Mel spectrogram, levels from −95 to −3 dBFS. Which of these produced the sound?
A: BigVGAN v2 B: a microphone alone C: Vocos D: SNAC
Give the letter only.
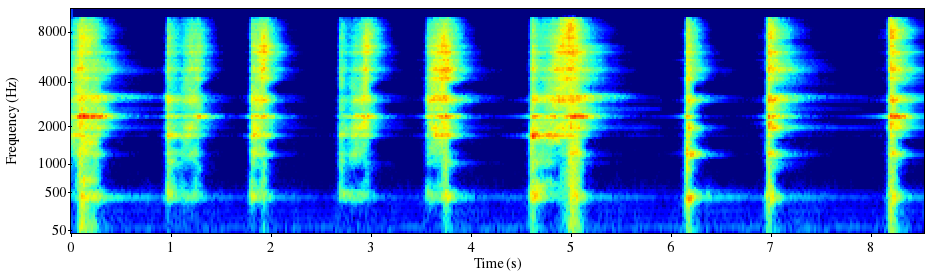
C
